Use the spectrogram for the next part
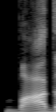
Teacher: ভটা ব হয়ে যাচ্ছে ভাতকে বাদ বলা হচ্ছে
